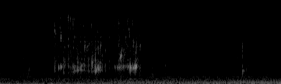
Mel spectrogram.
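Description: A can of oil glugs down a sink in the video game Deponia, making a short burst of liquid pouring and gurgling that lasts about a second, then a faint drip, over a low steady background hum.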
